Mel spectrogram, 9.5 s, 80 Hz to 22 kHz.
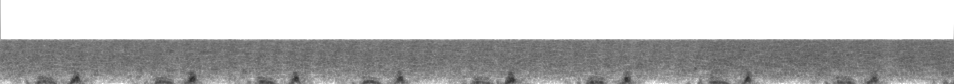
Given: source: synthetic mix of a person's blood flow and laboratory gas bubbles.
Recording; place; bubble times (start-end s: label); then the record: Doppler ultrasound of blood flow; precordium
no bubbles
From the record:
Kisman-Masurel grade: 000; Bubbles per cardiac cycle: 0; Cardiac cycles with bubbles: 0%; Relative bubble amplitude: no bubbles discernible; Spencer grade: 0 (complete lack of bubble signals)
